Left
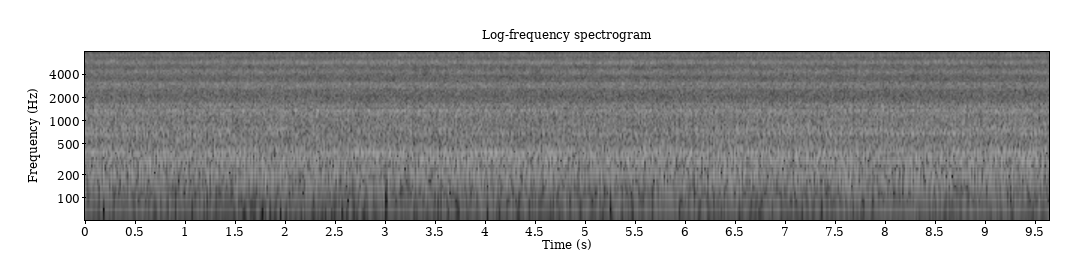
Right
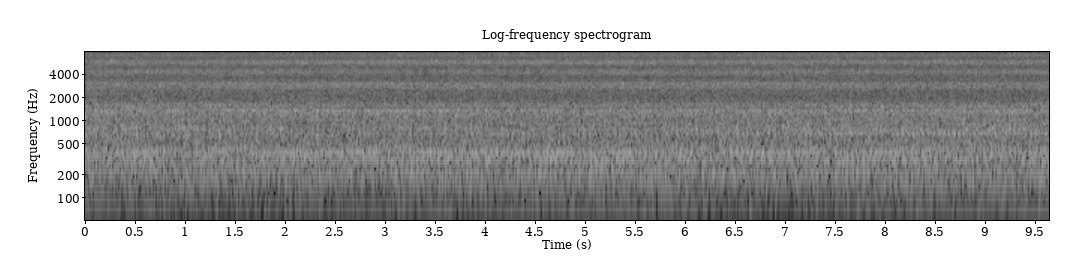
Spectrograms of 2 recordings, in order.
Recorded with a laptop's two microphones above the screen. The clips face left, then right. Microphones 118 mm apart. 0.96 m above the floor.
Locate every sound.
Only background noise.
